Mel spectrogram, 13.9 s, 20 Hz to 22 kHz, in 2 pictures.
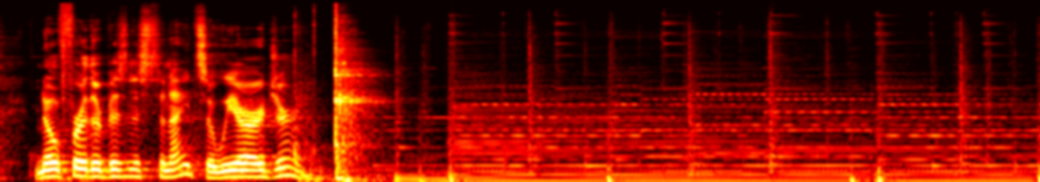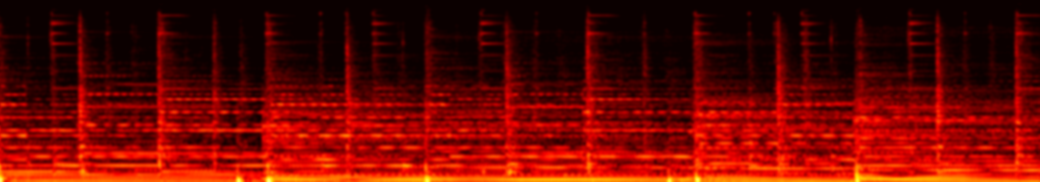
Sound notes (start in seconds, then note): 2.0 gavel thuds; 3.5 gentle music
